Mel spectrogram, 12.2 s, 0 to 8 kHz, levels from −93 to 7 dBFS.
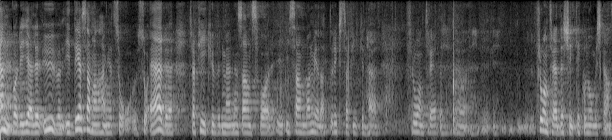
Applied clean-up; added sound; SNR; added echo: none; none; none; none.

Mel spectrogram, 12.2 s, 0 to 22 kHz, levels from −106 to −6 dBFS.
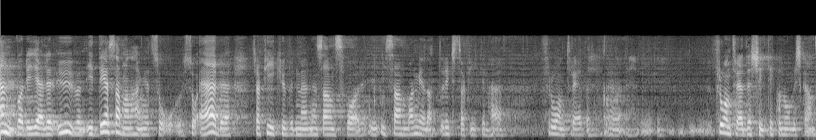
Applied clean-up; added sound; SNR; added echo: neural mask model Resemble Enhance denoiser.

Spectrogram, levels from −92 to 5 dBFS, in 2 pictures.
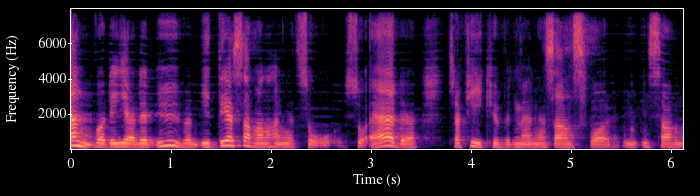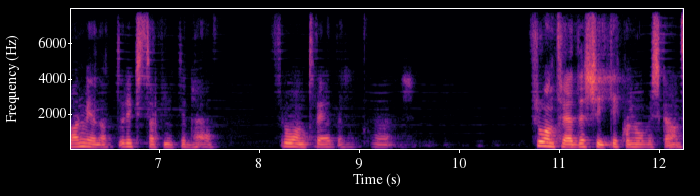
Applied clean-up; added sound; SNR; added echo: neural mask model DeepFilterNet 3.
